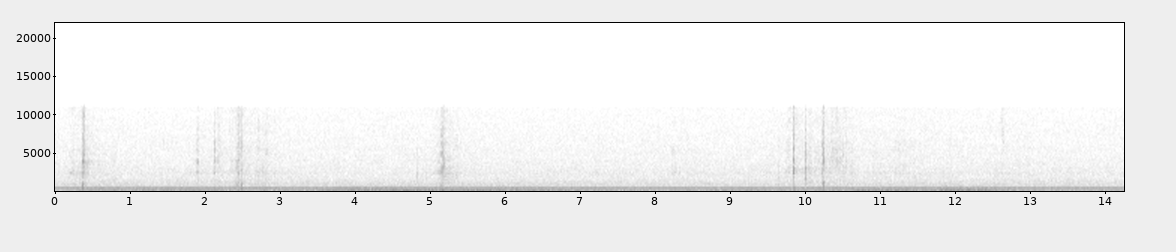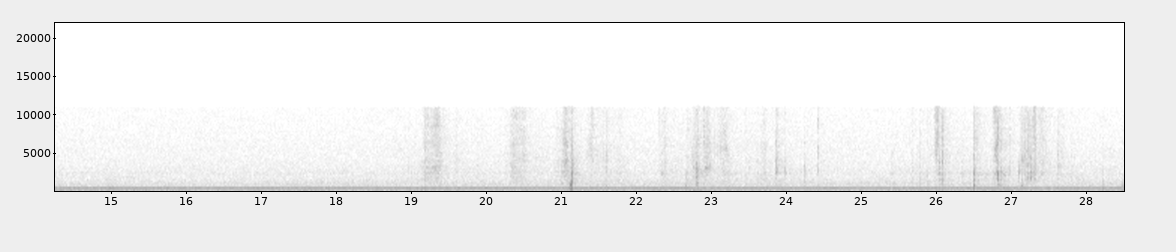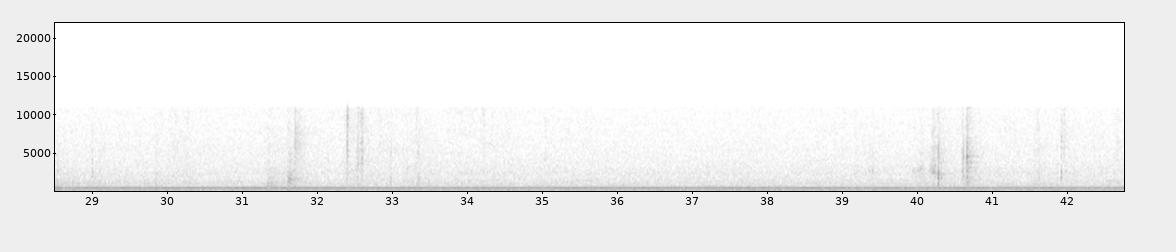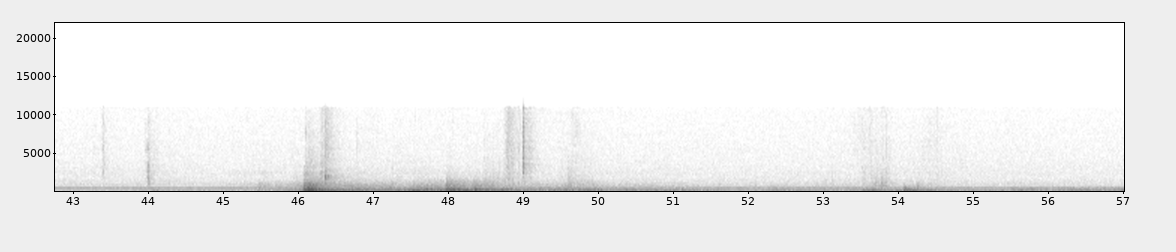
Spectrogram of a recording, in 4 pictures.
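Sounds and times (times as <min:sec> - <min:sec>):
faint electrical whine: 0:00.0 - 0:57.0.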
